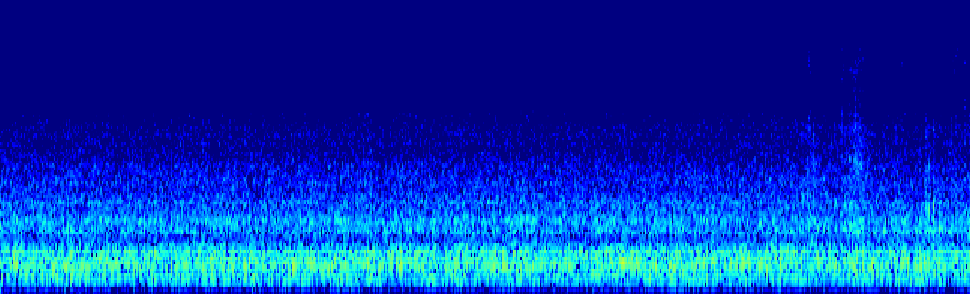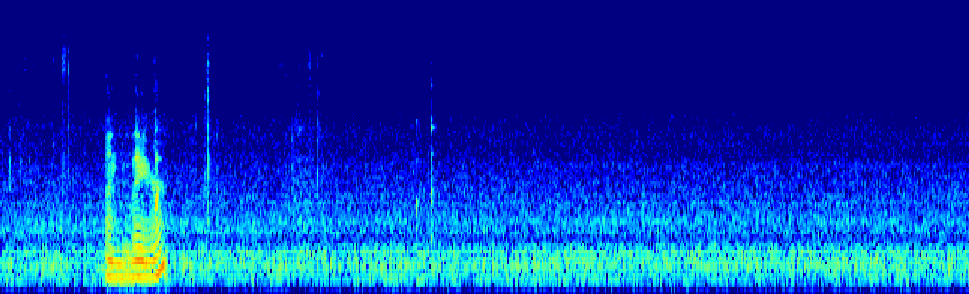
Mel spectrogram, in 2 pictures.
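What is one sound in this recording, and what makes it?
A small paintbrush strokes softly across a tile.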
